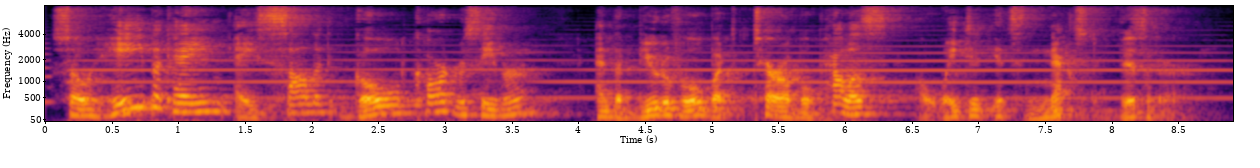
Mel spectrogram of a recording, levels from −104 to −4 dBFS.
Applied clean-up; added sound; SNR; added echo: none; Trumpet; 16 dB; reverberation time 0.8 s.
